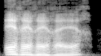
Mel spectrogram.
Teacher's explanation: Le R est un son guttural, produit au fond de la gorge. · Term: R français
